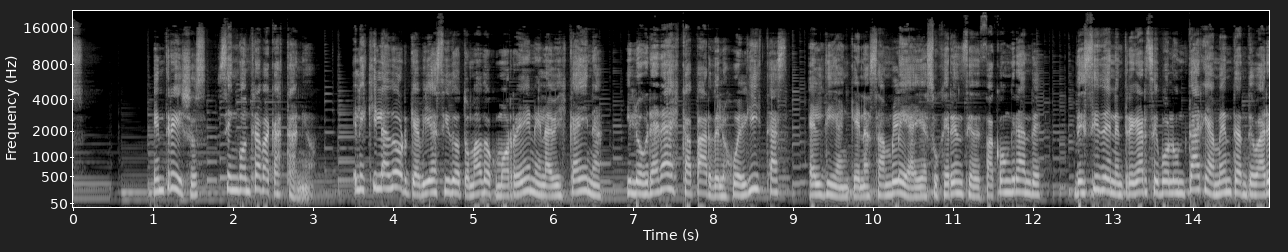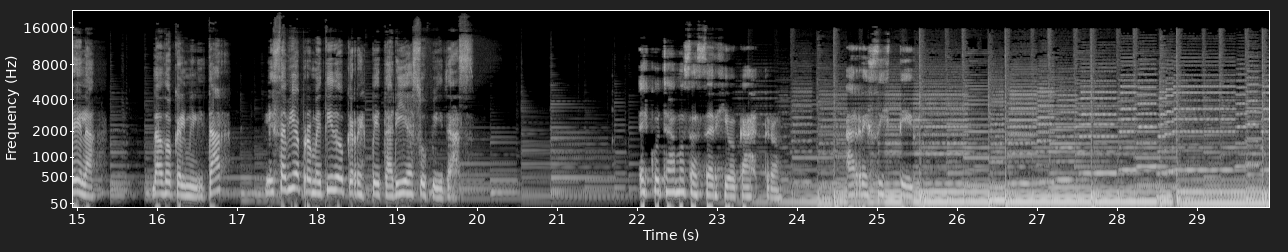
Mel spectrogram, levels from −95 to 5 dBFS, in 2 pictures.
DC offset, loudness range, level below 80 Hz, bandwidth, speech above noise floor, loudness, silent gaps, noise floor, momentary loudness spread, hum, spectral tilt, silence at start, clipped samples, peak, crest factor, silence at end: under 0.1%; 4 LU; -28 dBFS; 17.5 kHz; 25 dB; -21 LUFS; none; -46 dBFS; 10 LU; none; -4.5 dB/octave; 0 s; under 0.1%; -4 dBFS; 16 dB; 0 s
